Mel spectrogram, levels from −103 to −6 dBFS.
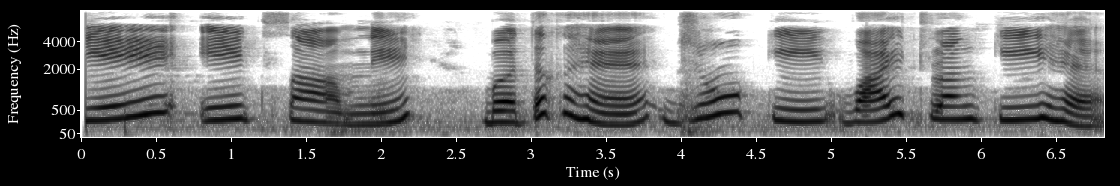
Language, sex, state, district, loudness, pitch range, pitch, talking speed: Hindi, male, Punjab, Pathankot, -15 LUFS, 250-330 Hz, 290 Hz, 95 wpm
